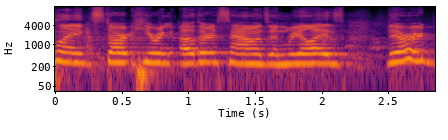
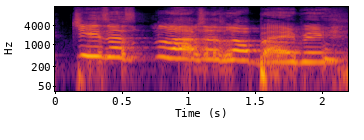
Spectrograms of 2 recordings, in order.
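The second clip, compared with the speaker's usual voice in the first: higher, mock-rapturous cry; drunken exclaiming; 4 semitones higher than usual. Drunk traveller finding food open, mock rapturous exclamation.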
